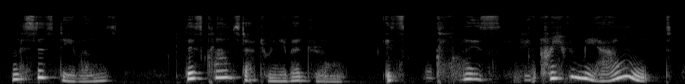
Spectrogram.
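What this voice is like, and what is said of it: Nervous voice. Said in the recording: “in a nervous voice.”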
